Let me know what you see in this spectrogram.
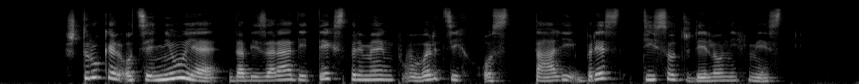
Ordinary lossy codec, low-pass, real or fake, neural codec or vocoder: Opus, 64 kbps; 14.4 kHz; fake; autoencoder, 48 kHz, 128 numbers a frame, DAC-VAE, trained on Japanese speech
